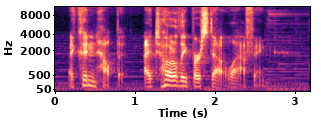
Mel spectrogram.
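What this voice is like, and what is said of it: Usual voice. Nothing is said of it.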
